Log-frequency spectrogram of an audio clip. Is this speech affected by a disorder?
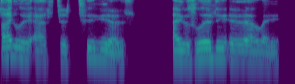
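Yes: dystonia; speech loss began after UCLA, mute 40 years, typed needs on typewriter, symptoms when speaking.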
